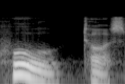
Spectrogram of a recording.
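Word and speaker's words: οὗτος: The first word we see is hoo tos. Make sure you pay attention to the breathing mark and the accent.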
